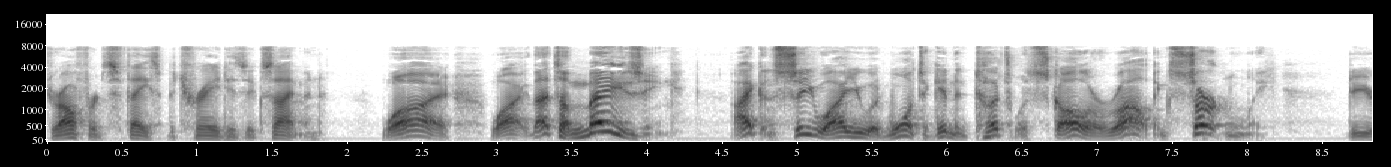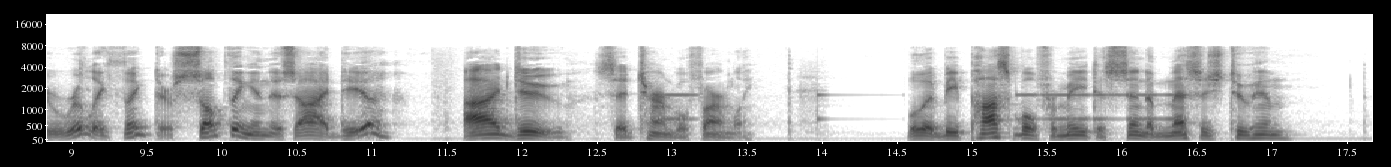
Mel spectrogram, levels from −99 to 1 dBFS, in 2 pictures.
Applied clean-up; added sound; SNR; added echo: neural mask model RNNoise.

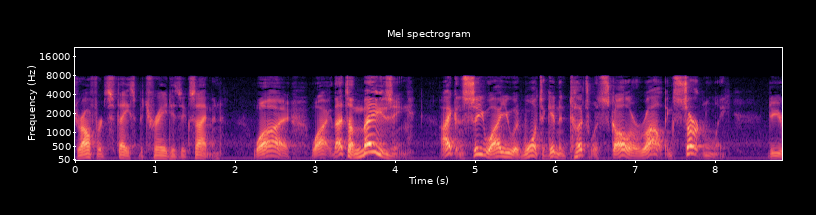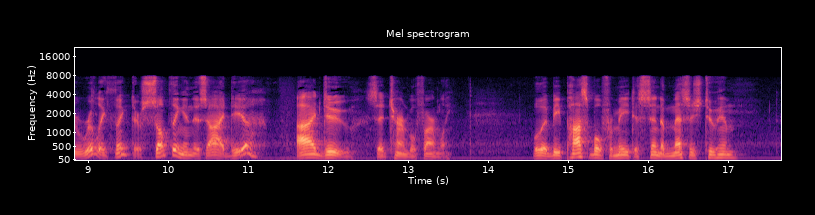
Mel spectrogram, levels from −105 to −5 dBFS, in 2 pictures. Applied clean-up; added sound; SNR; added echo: none; none; none; none.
